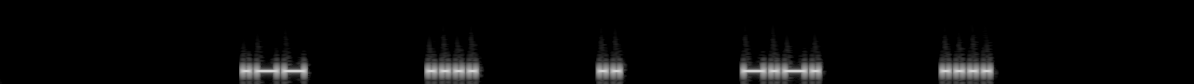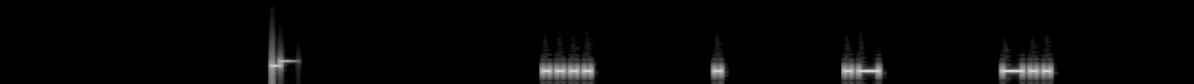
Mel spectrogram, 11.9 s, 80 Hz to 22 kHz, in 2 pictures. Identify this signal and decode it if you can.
Morse code, heard as a keyed tone, about 36 wpm, spaced as for 12 wpm, 690 Hz. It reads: WHICH HEAD
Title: 6x Character Spacing - Top 500 Words - 35wpm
